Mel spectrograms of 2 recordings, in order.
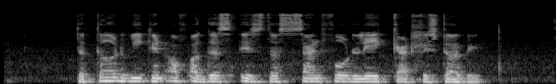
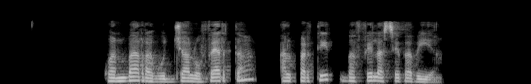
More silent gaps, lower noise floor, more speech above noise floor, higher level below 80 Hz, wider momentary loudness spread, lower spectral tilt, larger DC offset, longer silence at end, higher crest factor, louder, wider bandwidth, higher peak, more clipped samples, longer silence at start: second, none vs 2.58-2.79 s, 3.35-3.39 s; second, -52 dBFS vs under -90 dBFS; second, 36 dB vs over 71 dB; first, -50 dBFS vs -56 dBFS; about the same, 7 LU vs 8 LU; first, -6.5 dB/octave vs -4 dB/octave; neither; second, 0.55 s vs 0.9 s; about the same, 16 dB vs 20 dB; about the same, -17 LUFS vs -19 LUFS; first, 11.5 kHz vs 8.2 kHz; about the same, -2 dBFS vs 0 dBFS; neither; second, 0.75 s vs 1.1 s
